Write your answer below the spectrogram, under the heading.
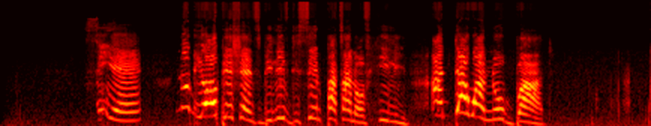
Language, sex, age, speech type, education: Nigerian Pidgin, female, 30-45, spontaneous, tertiary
